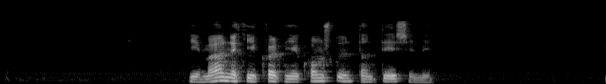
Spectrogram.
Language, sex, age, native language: Icelandic, male, 60-69, Icelandic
